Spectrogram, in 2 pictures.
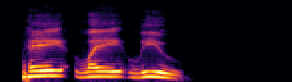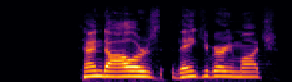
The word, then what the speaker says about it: Peleliu: All right, so it is pronounced Pay-lay-lew.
